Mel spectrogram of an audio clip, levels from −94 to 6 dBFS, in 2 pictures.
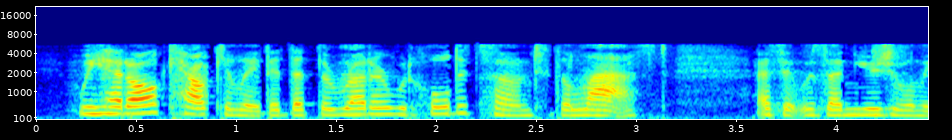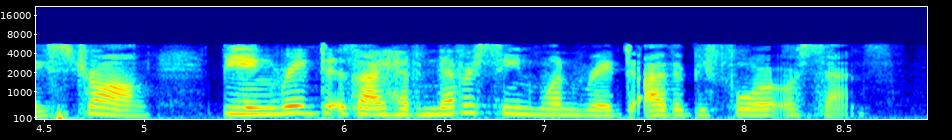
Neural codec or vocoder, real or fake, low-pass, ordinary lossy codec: none; real; 5.4 kHz; AAC, 24 kbps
